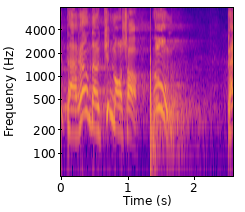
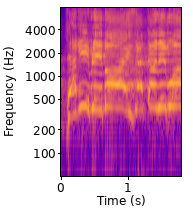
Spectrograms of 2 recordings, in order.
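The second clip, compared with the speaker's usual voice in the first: high, slow, hammed-up call to the boys; mock shout; 12 semitones higher, 4 dB louder, slower than usual. Joking that he came from France, shouting to the boys. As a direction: stretch it out like a cartoon Frenchman.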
